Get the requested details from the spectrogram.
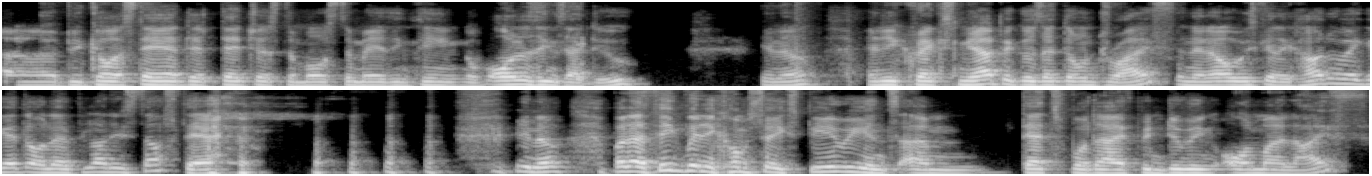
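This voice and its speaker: Speaking very fast, a man uses a fairly high pitch with ordinary pitch variation. He has a German accent. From Germany, Offenbach near Frankfurt. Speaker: shaman and spiritual medium. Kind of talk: interview conversation. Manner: hesitant, many fillers and repeats.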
